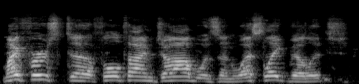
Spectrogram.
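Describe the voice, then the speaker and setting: A man's voice: fairly high pitch, animated, slow pace, fairly bright tone. A middle-aged man telling rambling stories in a casual chat, laughing often.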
